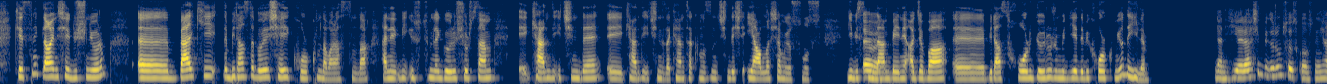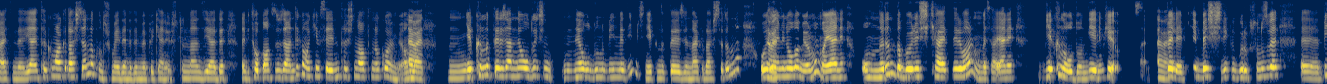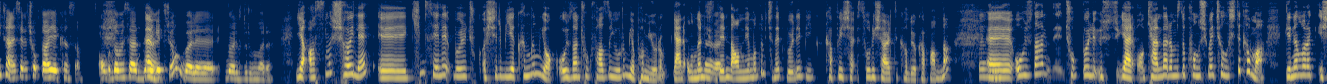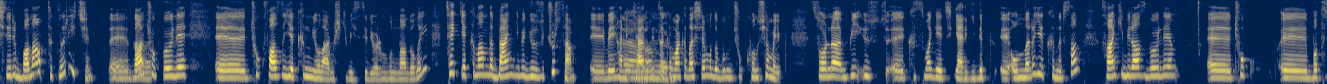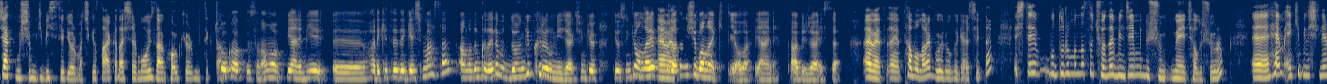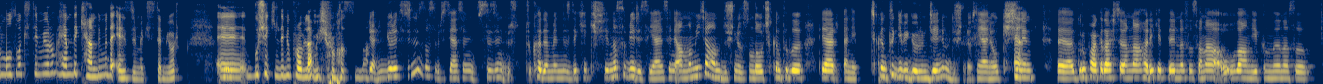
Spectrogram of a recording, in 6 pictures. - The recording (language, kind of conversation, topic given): Turkish, advice, İş arkadaşlarınızla görev paylaşımı konusunda yaşadığınız anlaşmazlık nedir?
- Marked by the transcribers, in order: other background noise; tapping; other noise; tsk; unintelligible speech; laughing while speaking: "problem yaşıyorum aslında"; unintelligible speech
